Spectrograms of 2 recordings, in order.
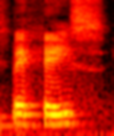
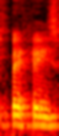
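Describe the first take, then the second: First: "P G Is" drawn out letter by letter; slow and deliberate. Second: Said in the usual way. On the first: Shown as a demonstration. Teacher repeats the form slowly for students. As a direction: stretch out "P G Is" for the class. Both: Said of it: "Luego P G Is".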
